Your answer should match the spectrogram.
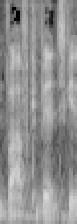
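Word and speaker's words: Vovkovinskiy: I think that's correct, man. Vovkovinsky. That's how I would pronounce it. So if it's wrong, I can't make fun of you. – Okay. – Because that's pretty much how I would say it.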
